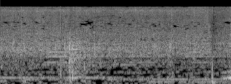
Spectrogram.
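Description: Chicken pieces frying in hot coconut oil in a pan, giving a continuous bright sizzle and crackle with a few stirring knocks, close and steady, no talk.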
